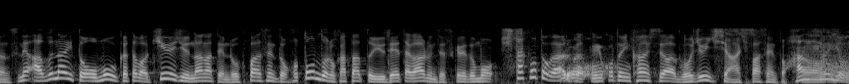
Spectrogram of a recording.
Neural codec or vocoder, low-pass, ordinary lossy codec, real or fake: codec, 16 kHz, 4 kbps, X-Codec, HuBERT features, trained on LibriSpeech; 5.4 kHz; none; fake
